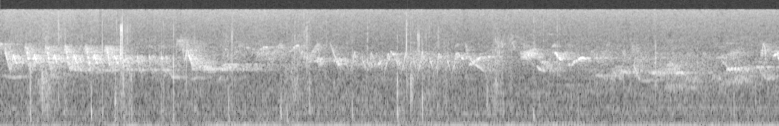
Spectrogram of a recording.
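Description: Small birds twittering, with many short, high chirps over a steady low background hum.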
